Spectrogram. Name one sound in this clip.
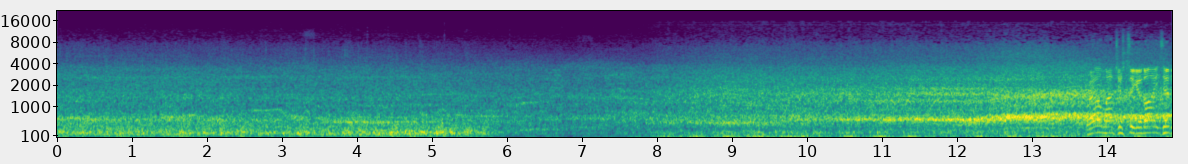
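A large stadium crowd roars and chants steadily, swelling louder toward the end.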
